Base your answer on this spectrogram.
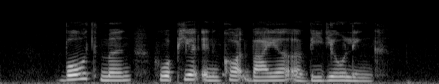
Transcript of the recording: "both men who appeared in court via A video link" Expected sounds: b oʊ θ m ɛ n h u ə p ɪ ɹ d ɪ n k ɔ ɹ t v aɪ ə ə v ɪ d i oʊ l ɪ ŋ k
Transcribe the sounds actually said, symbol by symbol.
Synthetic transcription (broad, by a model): b oʊ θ m ɛ n h u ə p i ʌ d ɪ n k ɔ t b aɪ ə ə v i d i oʊ l ɪ ŋ k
